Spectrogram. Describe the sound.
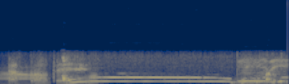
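A person lets out a long, steady wolf-like howl, held on one pitch for over a second after a few brief vocal bursts, followed by a short return to voiced sound.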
